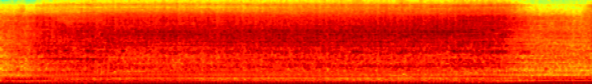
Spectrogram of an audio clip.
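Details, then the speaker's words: Renault Express (Extra) van, carbureted, just started cold on choke after battery change, needs full service: loud deep raspy idle with even chuffing beat; exhaust leak from known holes in the exhaust. "It needs a full service as you can probably hear. Sounds a bit meaty. It does need an exhaust. It's got holes in the exhaust."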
